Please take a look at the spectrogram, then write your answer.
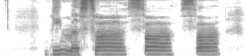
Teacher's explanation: زبان کی جڑ کو پیچھے سے اوپر اٹھائیں گے تو صاد موٹا ہو جائے گا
